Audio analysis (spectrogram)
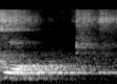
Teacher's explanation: So this word is pronounced as folk. L sound doesn't come in between because between those two letters there is no sound. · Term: remains silent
